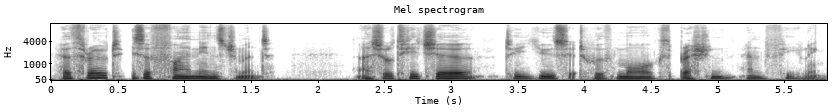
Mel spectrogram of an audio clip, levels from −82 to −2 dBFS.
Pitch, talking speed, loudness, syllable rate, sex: 105 Hz, 185 wpm, -19 LUFS, 5.0 syllables/s, male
